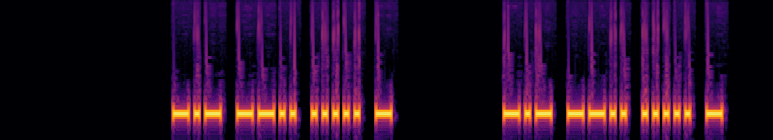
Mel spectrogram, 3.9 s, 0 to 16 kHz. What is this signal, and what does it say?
Morse code, heard as a keyed tone, about 47 wpm, 700 Hz. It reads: KZ5T KZ5T
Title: USA Call Signs - 4 Characters - Repeated 2x - 45wpm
